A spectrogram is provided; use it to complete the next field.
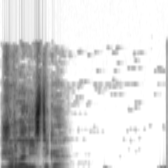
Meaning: journalism
- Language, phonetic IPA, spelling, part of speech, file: Russian, [ʐʊrnɐˈlʲisʲtʲɪkə], журналистика, noun, Ru-журналистика.ogg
